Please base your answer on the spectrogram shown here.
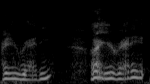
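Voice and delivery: usual speaking voice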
